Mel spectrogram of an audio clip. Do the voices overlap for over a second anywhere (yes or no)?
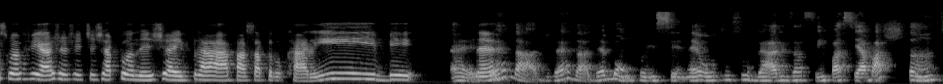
no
